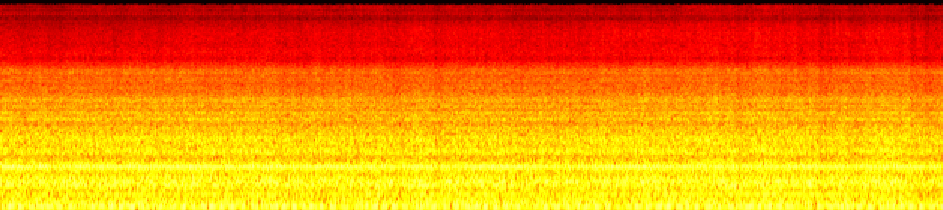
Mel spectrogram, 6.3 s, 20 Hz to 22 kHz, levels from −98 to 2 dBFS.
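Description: Nothing stood out on listening to this recording of sounds.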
